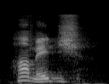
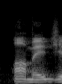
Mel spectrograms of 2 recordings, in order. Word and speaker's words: homage: And so uh, the word serve is not a hard word to understand, but for Christians, it simply means to render homage or homage if the H is silent.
